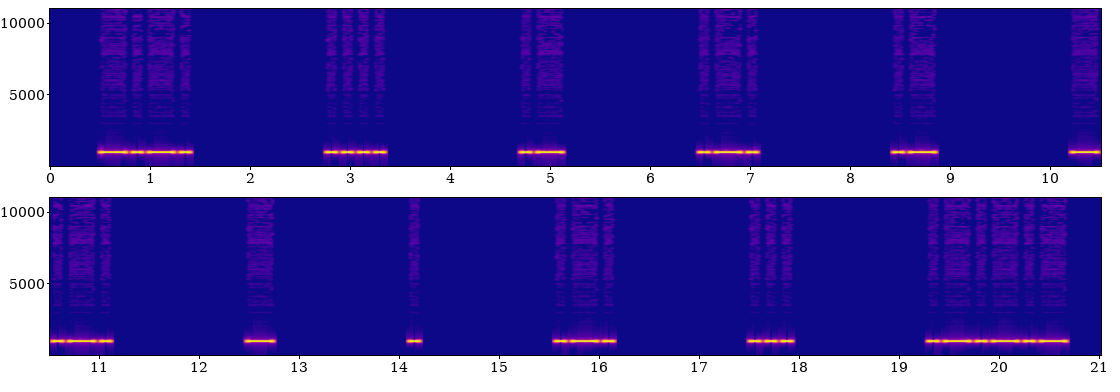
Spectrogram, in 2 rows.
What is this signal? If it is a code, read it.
Morse code, heard as a keyed tone, about 15 wpm, spaced as for 5 wpm, 1000 Hz. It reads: CHARACTERS.
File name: qotdfiles / 5wpm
